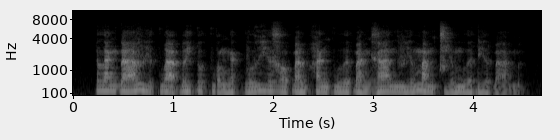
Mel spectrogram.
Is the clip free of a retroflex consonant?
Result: yes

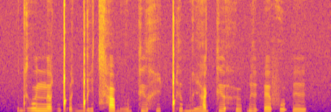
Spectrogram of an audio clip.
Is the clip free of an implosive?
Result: no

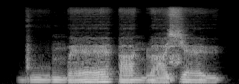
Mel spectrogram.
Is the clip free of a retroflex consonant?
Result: no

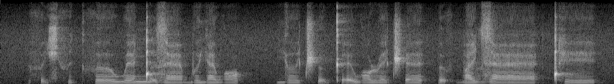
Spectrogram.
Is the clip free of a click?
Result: no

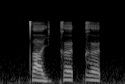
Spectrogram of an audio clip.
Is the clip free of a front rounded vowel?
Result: yes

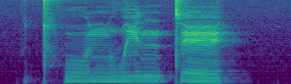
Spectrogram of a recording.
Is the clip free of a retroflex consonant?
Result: yes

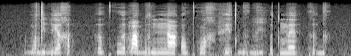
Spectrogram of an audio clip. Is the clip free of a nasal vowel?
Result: yes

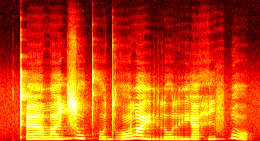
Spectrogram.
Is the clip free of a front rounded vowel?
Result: yes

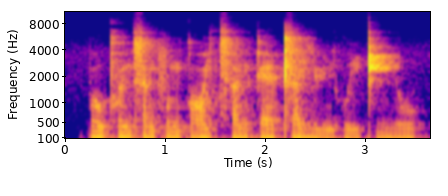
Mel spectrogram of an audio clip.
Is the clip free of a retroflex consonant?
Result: yes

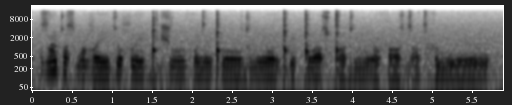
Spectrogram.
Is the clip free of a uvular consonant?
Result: no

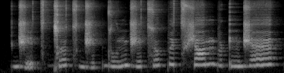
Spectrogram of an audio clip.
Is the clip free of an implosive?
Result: yes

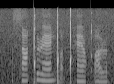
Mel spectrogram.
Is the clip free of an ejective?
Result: no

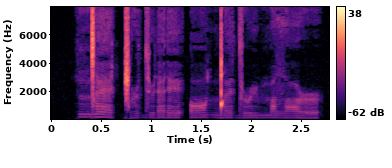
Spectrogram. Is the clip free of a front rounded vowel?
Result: no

